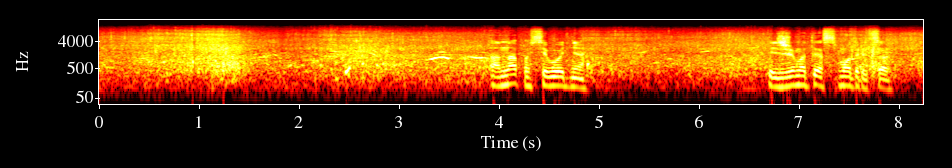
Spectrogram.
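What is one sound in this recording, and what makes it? A crowd of bathers chatters and splashes in the distance outdoors.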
